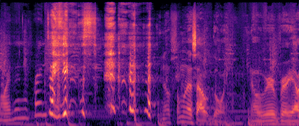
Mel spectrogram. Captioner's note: chuckles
